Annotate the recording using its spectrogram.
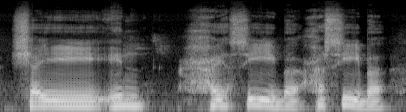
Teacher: اظہار حلقی ہوگا، گنہ نہیں کریں گے، یعنی ظاہر کر کے پڑھیں گے تنوین کو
